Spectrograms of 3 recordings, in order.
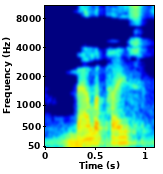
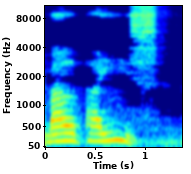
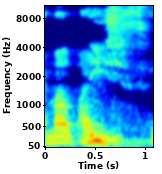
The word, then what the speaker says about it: Malpais: A lot of Anglos call it the Malpai Review. And I say, no. It's got an S on it, Malpais. I always correct them. You know, the accent is on the I, Malpais.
